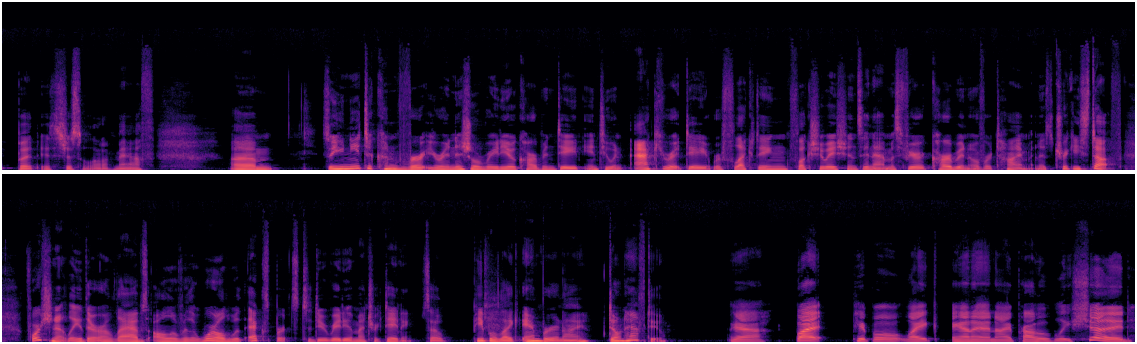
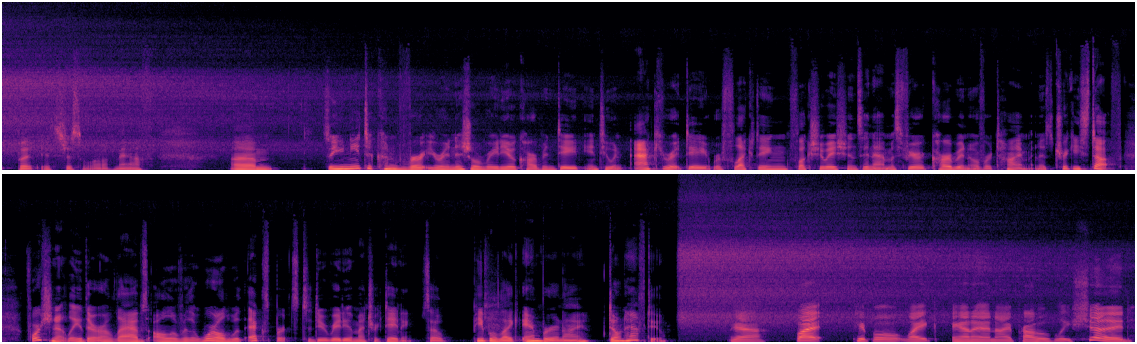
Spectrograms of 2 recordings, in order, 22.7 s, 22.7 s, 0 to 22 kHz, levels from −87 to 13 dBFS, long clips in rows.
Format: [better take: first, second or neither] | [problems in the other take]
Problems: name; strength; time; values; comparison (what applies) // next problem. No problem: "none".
first | hiss; noticeable; throughout; 15 dB below the speech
